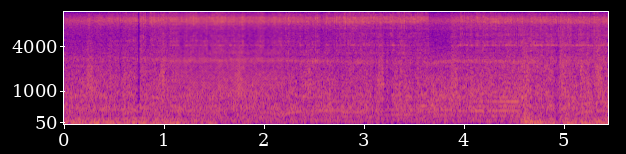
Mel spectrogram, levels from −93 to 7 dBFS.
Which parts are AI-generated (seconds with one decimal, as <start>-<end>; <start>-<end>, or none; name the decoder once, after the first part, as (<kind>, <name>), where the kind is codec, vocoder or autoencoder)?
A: 1.1-2.2 (vocoder, Vocos)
